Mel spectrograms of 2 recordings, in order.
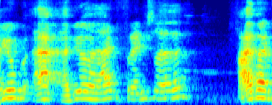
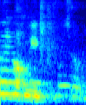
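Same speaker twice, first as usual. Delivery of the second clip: cooing whisper; 5 semitones lower, 8 dB quieter, faster than usual. Retold or imitated. Parent coaxing child.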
